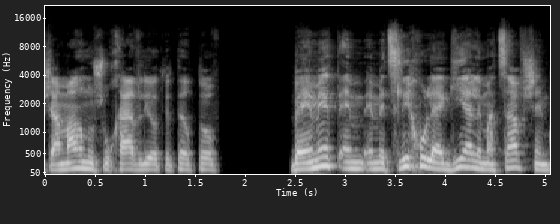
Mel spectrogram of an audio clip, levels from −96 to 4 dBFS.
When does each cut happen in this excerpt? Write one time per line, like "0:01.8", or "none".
none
